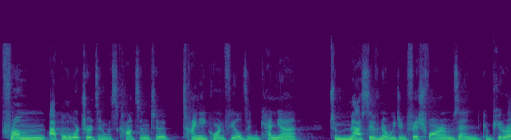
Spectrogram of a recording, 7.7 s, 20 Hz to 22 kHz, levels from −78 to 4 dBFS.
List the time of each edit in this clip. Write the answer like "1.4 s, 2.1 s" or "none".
none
